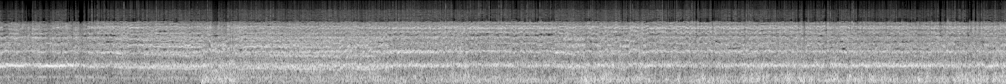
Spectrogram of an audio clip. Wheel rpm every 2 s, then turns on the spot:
220, 210, 230, 230, 230.
none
